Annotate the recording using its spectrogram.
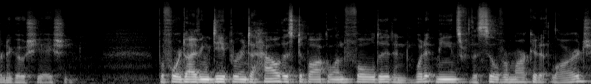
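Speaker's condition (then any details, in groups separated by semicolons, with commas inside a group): No condition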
